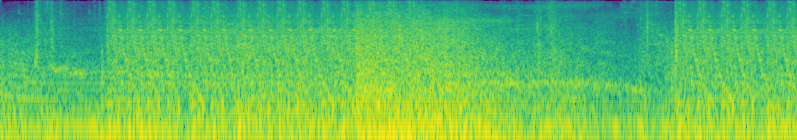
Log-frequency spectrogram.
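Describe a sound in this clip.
A small explosion booms.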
